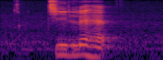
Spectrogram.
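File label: "Chiilehet", Chamacoco word, ablalar o tomar la palabra; Ishir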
